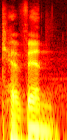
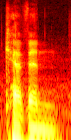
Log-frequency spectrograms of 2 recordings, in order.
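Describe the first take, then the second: Both takes have the same delivery.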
